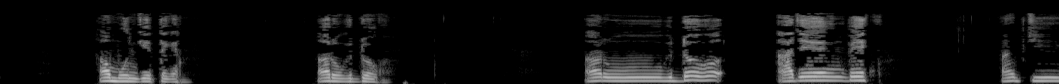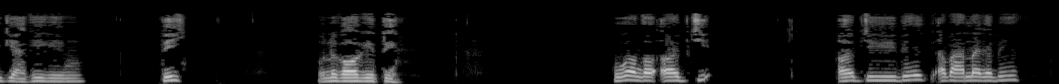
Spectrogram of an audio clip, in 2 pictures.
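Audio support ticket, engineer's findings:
Whole clip: speech sounds watery and swirly, nothing above 11.4 kHz, sibilants chirp. Likely MP3 compression at a low bitrate, around 32 kbps by the sound of it. Encoder starving for bits, chopping the top band and flickering weak lines between frames.

Pre-echo: short hiss just ahead of attacks at 1.37–1.40 s, 1.59–1.61 s, 14.40–14.43 s and 17.16–17.20 s, each about 22–35 ms. Transform codec smearing the quantisation noise across the block, so the noise meant for the loud onset leaks into the quiet before it.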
